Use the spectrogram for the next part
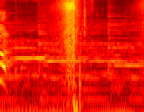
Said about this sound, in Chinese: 哼，看我这神射手的弓箭！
